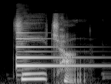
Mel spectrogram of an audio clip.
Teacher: High flat, then dip.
